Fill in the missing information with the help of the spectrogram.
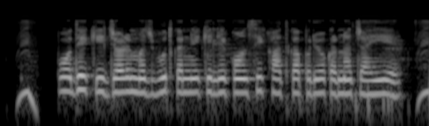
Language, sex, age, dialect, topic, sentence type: Hindi, male, 18-24, Garhwali, agriculture, question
